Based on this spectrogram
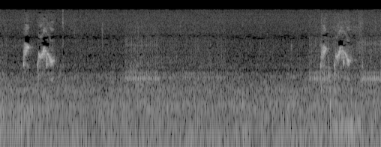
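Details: Wild red-whiskered bulbul (Pycnonotus jocosus) coming to a decoy trap, contesting territory with a rival: two quick, bright whistled song phrases about four seconds apart, each a jumble of rising and falling notes, over a quiet hiss.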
